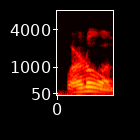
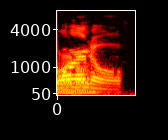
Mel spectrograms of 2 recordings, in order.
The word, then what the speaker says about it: Wardell: Wordle amiibo card? Not that Wordle. Wardle. Like the Y'all are ward. having pronunciation problems tonight.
